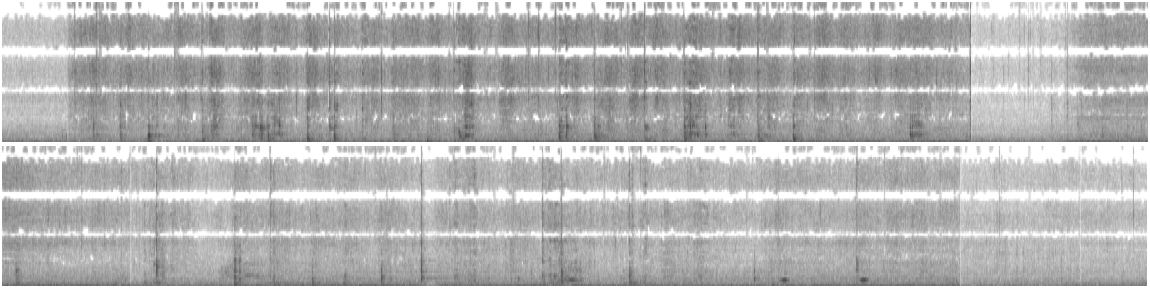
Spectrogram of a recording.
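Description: Onions, peanuts and spices sizzling in hot oil in a non-stick kadai, with frequent clicks and scrapes of a spatula stirring. The sizzle drops suddenly about twelve seconds in, then carries on steadily as chopped okra is frying in the pan, and drops again near the end.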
